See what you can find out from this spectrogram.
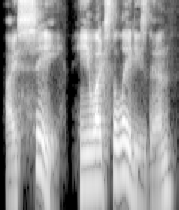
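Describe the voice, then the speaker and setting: A man's voice: mid-range voice, sing-song, a little slow. A man playing a wry, businesslike private detective narrating and questioning in a noir audio play. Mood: businesslike probing.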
